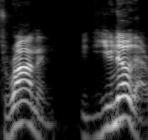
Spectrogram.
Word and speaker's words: ramen: Door Dash is on its way to deliver some Raymond, and I don't want to spill any around the pyramid floors. Uh, it it's pronounced ramen.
